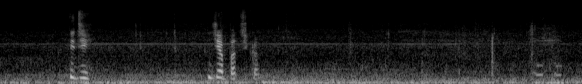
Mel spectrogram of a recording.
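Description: A toddler's small footsteps patter on paving stones.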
